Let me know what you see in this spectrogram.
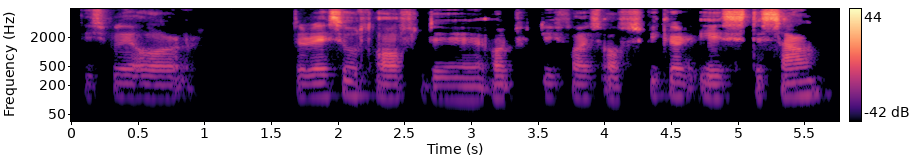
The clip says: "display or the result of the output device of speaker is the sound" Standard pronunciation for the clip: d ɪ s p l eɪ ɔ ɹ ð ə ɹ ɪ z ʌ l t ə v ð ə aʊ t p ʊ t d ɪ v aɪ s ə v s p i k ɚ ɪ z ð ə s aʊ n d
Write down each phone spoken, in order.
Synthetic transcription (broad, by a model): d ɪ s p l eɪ ɔ ɹ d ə ɹ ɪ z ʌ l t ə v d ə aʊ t u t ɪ f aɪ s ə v s p i k ɚ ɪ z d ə s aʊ n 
